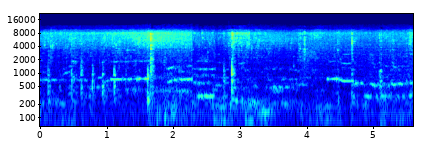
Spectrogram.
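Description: A metal spatula scrapes and clanks against a wok while stirring.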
